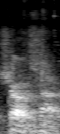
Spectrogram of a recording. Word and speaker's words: chore: How do you pronounce that again? Chore.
